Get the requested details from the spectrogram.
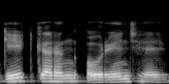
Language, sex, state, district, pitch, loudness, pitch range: Hindi, male, Bihar, Gaya, 135 Hz, -15 LUFS, 120-145 Hz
